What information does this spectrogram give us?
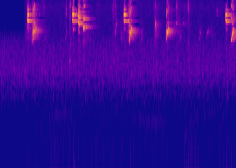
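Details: Goldfinch song from a tape used to teach young songbirds. Bright twittering bursts of high, liquid and slightly buzzy notes come in phrases roughly once a second, with short pauses between them. The background is quiet.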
